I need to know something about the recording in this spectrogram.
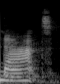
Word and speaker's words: gnat: So like the KN in gnat, nope, the GN in gnat, the KN in knit.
